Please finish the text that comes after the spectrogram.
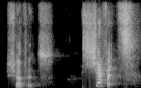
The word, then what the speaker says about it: Chefetz: is my guest today, Chefetz. Am I saying it right? Close. Chefetz. Chefetz. Yeah. Now, Chef with an S.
